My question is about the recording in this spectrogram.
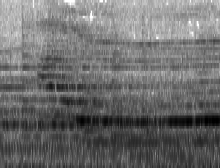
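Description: A cat meows outside a house in one long, drawn-out, steady cry, fairly faint and sustained throughout.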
